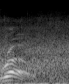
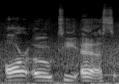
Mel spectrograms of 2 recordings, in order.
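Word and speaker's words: Rots: town right here this is the town of row it's spelled r-o-t-s so an american redneck like me would have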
